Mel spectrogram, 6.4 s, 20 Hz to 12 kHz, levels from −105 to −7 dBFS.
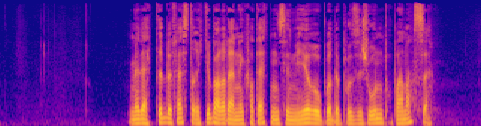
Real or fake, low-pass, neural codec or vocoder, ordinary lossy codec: fake; 10.8 kHz; codec, 44.1 kHz, 7.8 kbps, Pupu-Codec; MP3, 48 kbps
